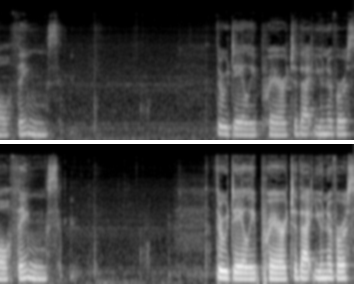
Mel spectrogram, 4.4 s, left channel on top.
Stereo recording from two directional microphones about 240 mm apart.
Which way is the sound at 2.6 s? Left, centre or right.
Right.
